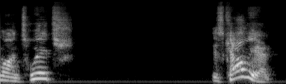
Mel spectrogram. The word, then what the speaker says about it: Calvin: calvin and um to say my name with with a mexican accent right would be calibing right um and so that kind of sounds like cow beans and so you're reaching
